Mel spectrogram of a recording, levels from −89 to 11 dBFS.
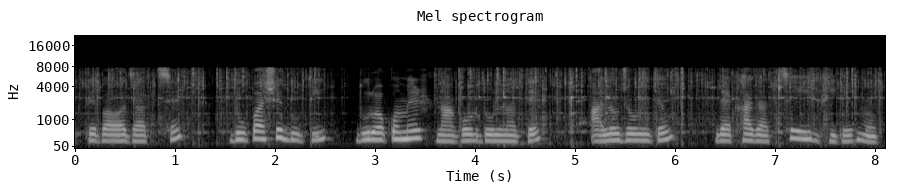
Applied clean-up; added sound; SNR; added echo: none; Glass; 16 dB; none.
